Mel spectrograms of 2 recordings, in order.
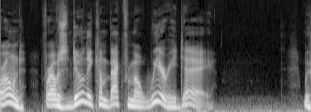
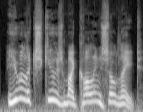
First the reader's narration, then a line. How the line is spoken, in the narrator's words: began, suddenly losing her self-control, sobbed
